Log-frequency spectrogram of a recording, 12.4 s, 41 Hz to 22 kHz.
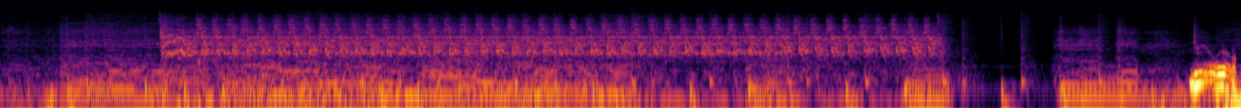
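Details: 6BT Cummins diesel being installed in a GU Patrol, injector lines cracked to bleed fuel; about eight seconds of steady rhythmic cranking with no catch; owner suspects the dry oil pump has not primed, so there is no oil pressure.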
